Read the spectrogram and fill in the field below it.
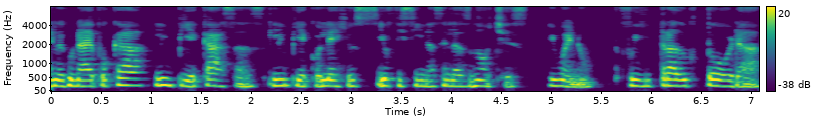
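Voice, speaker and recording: A woman with a Bogotá Colombian accent talks at a fairly slow pace with hardly any pauses. Her intonation is monotone and flat, with vocal fry. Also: medium pitch for a woman. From Colombia, Bogotá. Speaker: podcast host. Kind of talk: personal storytelling monologue.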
